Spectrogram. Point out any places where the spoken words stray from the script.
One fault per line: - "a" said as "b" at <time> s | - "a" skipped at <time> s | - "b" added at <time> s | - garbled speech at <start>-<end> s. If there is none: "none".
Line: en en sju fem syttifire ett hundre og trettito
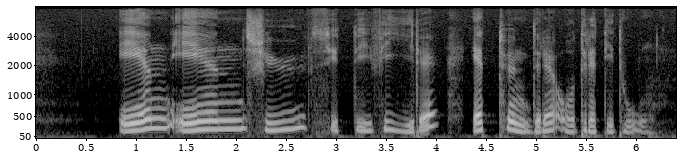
- "fem" skipped at 2.7 s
